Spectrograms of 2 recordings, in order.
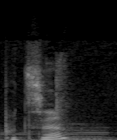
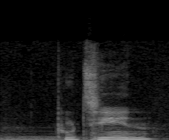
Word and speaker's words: poutine: on what Putin is Putin pronounced puts in French poutine wrong and Putin it's a French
